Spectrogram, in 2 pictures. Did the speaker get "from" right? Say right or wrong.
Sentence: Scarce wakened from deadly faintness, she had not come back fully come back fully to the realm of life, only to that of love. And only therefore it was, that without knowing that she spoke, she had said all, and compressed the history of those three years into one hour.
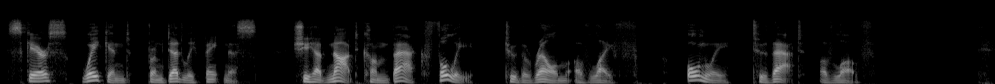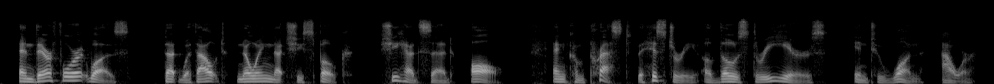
right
